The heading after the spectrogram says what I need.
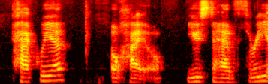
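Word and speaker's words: Piqua: now uh and it's pronounced pick wha okay cool you're a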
